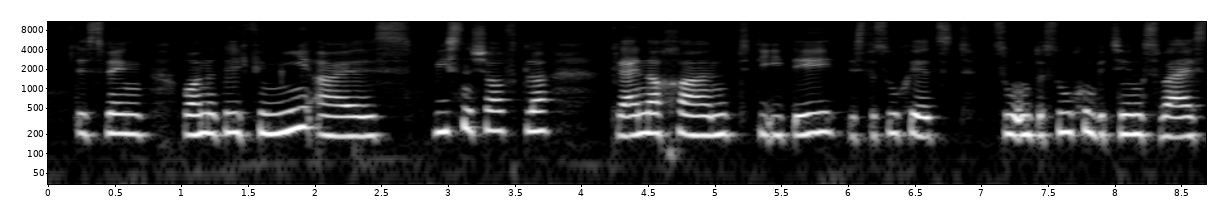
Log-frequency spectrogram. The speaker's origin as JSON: {"language": "German", "region": "Tyrol", "country": "Austria", "tie": "born there", "said": "Also ich bin in Tirol geboren, ich bin jetzt 30 Jahre alt"}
